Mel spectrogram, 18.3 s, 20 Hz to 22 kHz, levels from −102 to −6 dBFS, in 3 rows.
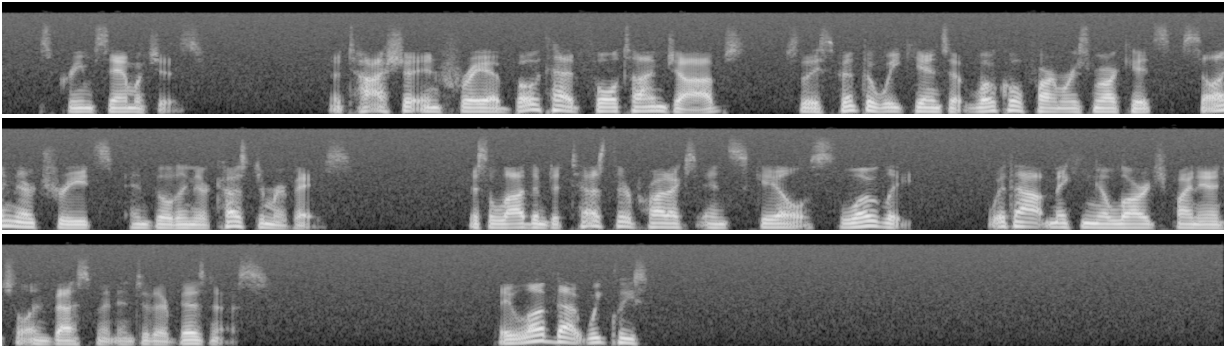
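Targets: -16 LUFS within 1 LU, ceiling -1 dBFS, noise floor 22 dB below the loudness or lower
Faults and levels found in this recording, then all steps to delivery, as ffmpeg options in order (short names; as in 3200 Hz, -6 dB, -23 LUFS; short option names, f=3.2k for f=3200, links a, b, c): noise floor -43 dBFS; noise floor target -44 dBFS; loudness -22.0 LUFS; peak -5.0 dBFS; loudness target -16.0 LUFS
-> -af "afftdn=nr=6:nf=-43"
-af "volume=6dB,alimiter=limit=-1dB:level=0:latency=1"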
